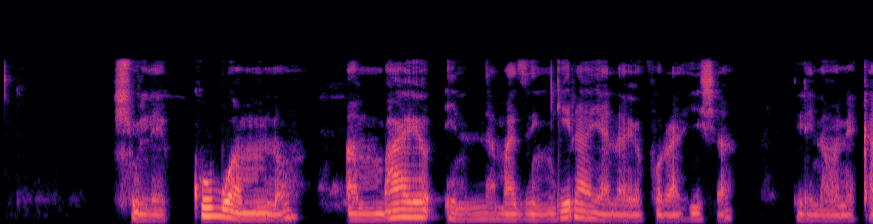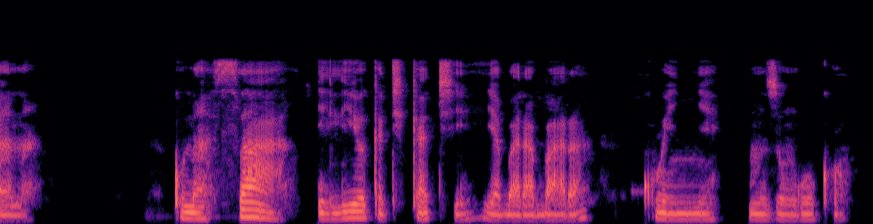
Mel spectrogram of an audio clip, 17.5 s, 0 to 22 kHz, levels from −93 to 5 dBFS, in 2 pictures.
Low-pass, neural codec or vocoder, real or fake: 7.2 kHz; vocoder, 44.1 kHz, 128 mel bands every 256 samples, BigVGAN v2; fake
